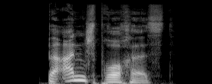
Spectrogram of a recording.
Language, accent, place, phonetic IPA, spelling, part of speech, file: German, Germany, Berlin, [bəˈʔanʃpʁʊxəst], beanspruchest, verb, De-beanspruchest.ogg
- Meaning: second-person singular subjunctive I of beanspruchen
